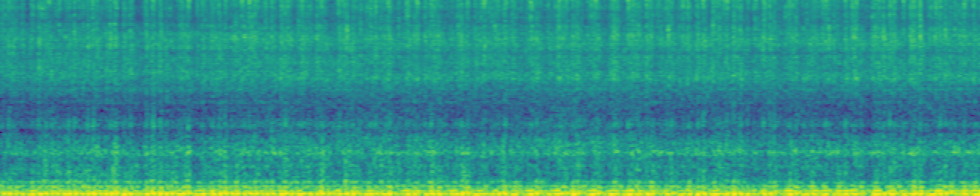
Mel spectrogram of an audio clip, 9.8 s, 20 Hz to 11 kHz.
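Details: 2002 Pontiac Trans Am with a 383ci LS1 stroker, cold start after fixing a cam sensor fault by extending the cam harness, 40 psi oil pressure: a deep, steady V8 lope at cold idle with no tapping or misses; healthy.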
